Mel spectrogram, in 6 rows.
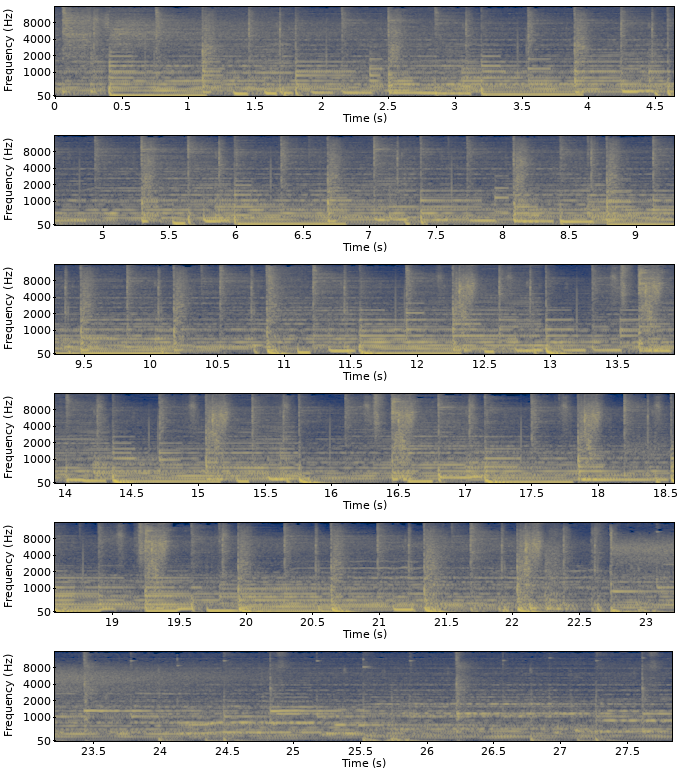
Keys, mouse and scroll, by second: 1.8 e, 5.1 middle click, 6.9-8.0 drag, 9.9 Tab, 10.7-11.9 ctrl+middle drag, 12.8 shift+d, 13.7 KP_3, 14.3 g, 17.0 g, 20.6 click, 21.2 Tab, 22.7 click, 24.9-26.1 drag, 27.4 alt+click.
